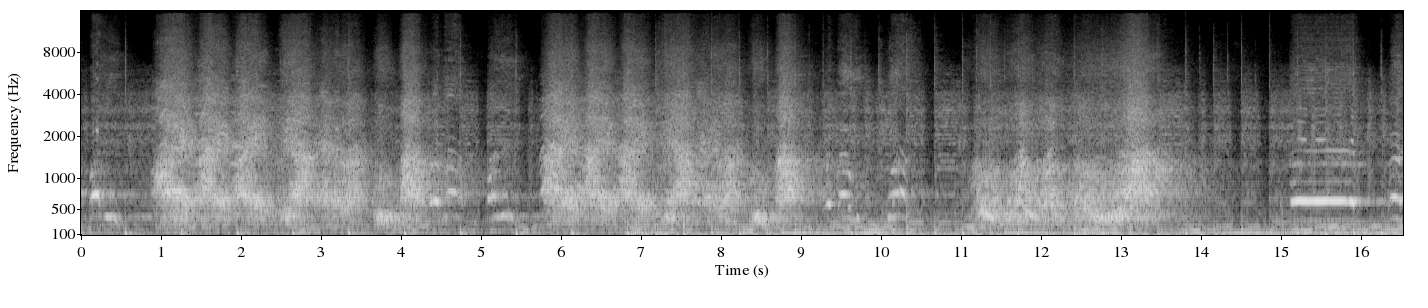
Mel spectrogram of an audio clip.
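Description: A large group of voices shouting a chant in unison, in repeated bursts a second or two long, over rock music with a steady beat.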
